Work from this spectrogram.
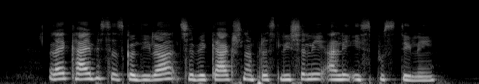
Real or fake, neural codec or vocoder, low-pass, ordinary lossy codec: real; none; 10.8 kHz; none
